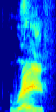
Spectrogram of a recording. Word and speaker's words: wraith: Es wird irgendwie Wraith. Wraith? Also Wraith. W-R-A-I-T-H. Wraith. Ja. Wraith ist es.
